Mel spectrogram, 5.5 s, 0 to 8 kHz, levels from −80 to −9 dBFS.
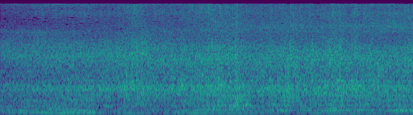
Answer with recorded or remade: recorded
